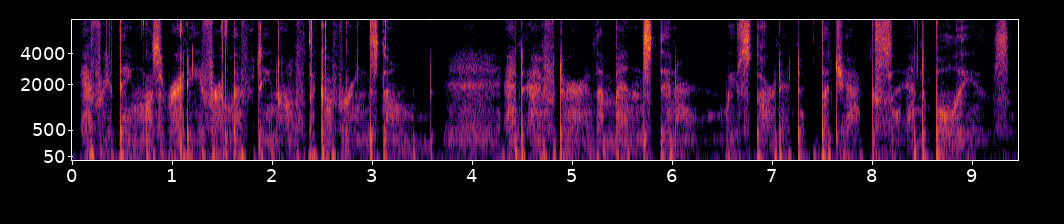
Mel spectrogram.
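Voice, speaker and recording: An ASMR reader delivers an old horror tale entirely in whispers. The reading is unhurried and measured, soft and breath-led from one phrase to the next. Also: poor audio. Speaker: ASMR narrator.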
